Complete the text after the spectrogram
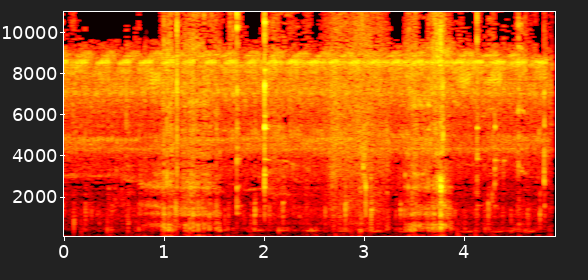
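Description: A boy slurps noodles.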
